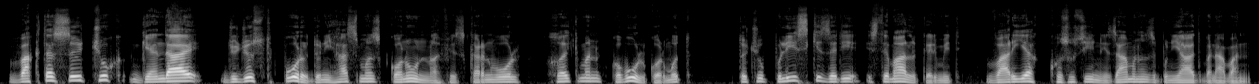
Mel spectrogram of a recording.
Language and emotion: Kashmiri, neutral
